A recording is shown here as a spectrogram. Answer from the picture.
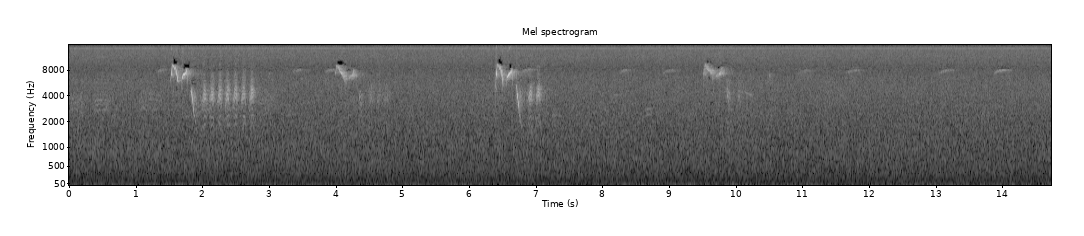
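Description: A songbird sings four short phrases over a steady woodland hiss. Each phrase is a high note sweeping down, followed by a quick run of repeated notes. The first and third phrases are the loudest, and faint high chips come in between.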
